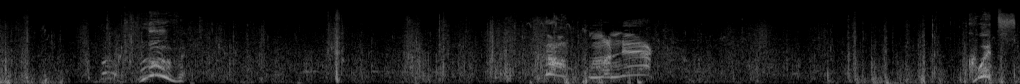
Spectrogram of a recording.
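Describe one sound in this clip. A man cries out and groans in pain.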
